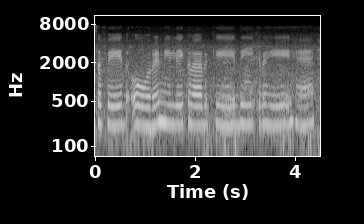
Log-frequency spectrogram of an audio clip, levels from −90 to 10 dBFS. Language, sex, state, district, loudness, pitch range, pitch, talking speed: Hindi, female, Haryana, Charkhi Dadri, -17 LUFS, 210-225 Hz, 220 Hz, 105 wpm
